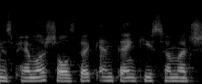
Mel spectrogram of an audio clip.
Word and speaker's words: Skjolsvik: a favorite passage sure my name is pamela schulzbeck and thank you so much jennifer for pronouncing my name correctly that's like the biggest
